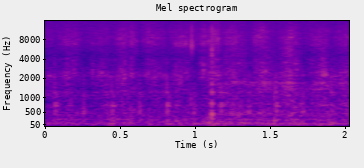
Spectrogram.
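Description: Steel card scraper, held edge-down in a wooden block, rubbed back and forth on a diamond sharpening plate: a faint, steady scraping as the edge is honed flat and the file marks are worked out.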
